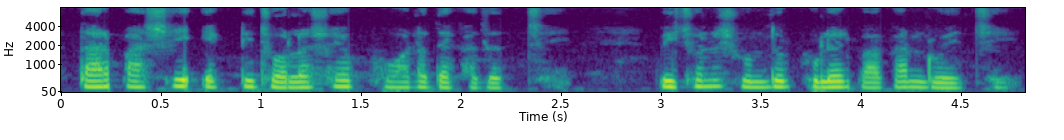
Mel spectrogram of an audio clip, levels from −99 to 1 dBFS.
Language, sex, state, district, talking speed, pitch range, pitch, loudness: Bengali, female, West Bengal, Alipurduar, 150 wpm, 185-210 Hz, 200 Hz, -20 LUFS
